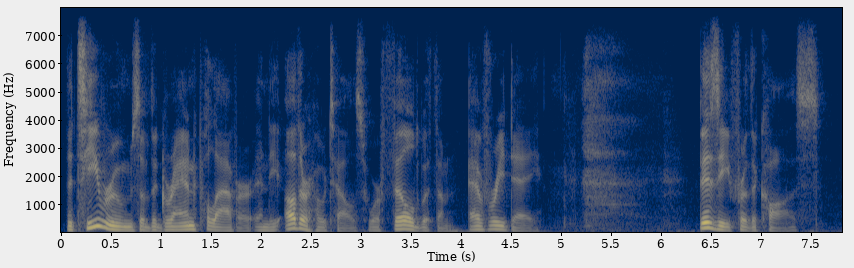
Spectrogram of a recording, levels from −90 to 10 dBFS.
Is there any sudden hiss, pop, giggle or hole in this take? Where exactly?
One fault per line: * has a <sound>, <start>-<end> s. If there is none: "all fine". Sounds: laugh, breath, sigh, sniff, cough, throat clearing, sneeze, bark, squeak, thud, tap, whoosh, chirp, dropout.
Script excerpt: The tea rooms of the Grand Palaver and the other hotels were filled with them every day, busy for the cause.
* has a sigh, 5.2-5.9 s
